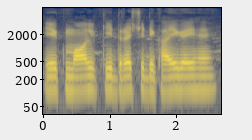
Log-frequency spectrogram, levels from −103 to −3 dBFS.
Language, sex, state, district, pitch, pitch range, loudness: Hindi, male, Uttar Pradesh, Lucknow, 120 Hz, 115-120 Hz, -16 LUFS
